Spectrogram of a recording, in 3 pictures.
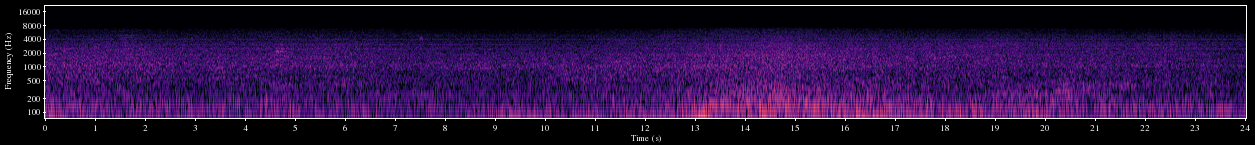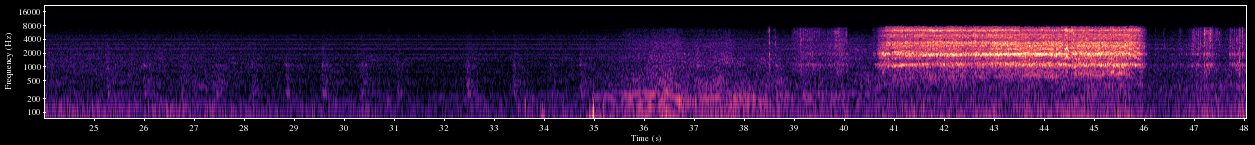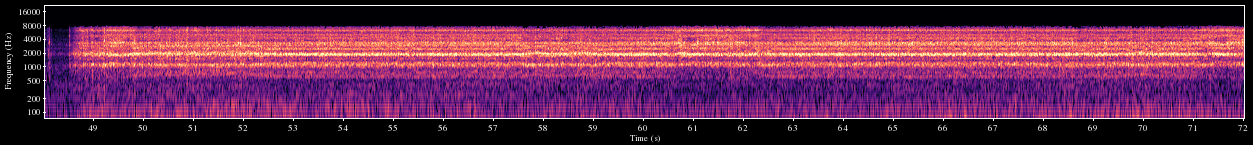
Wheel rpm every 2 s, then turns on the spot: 0, 0, 0, 0, 0, 0, 0, 0, 0, 0, 0, 0, 0, 0, 0, 0, 0, 0, 0, 10, 80, 160, 150, 20, 90, 160, 160, 160, 160, 160, 160, 160, 160, 160, 160, 160.
38-40 46-48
